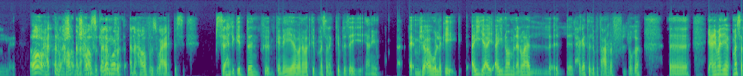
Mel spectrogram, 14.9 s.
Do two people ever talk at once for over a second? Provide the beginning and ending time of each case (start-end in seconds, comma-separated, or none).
0.8-2.5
